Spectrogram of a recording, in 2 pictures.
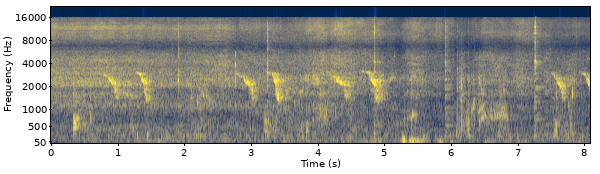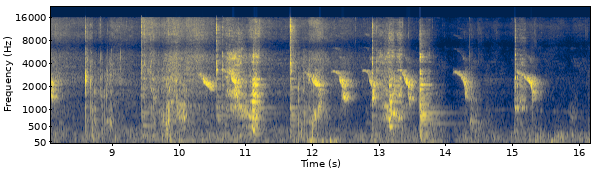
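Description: Cauliflower and potato curry sizzling in a hot metal pan just after water is added, with a spatula stirring and clicking against the pan; the hiss thins out over the first few seconds. Over it, a bird gives many short chirps that fall in pitch.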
